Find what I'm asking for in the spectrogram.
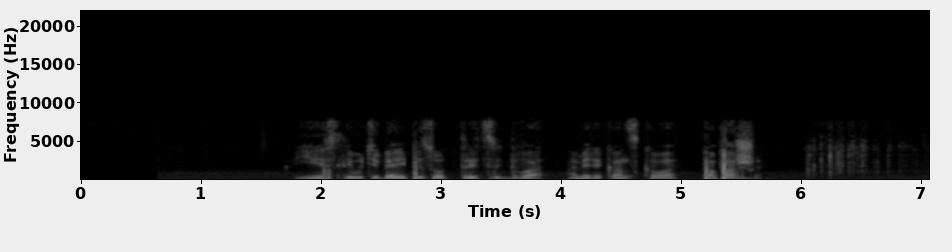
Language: Russian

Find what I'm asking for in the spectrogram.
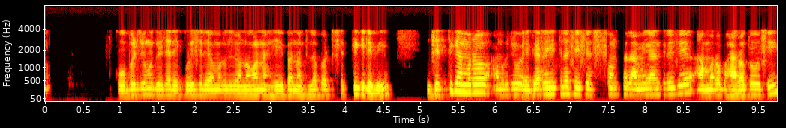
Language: Odia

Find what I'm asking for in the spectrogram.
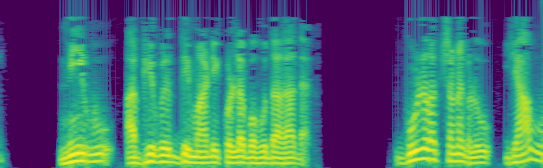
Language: Kannada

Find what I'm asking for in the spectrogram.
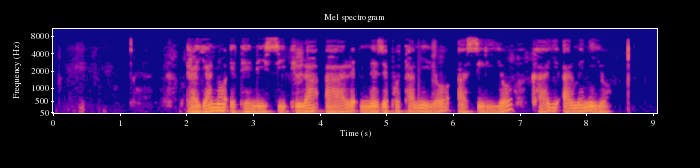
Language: Esperanto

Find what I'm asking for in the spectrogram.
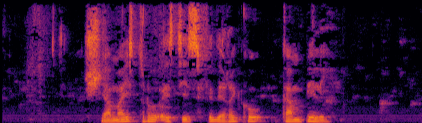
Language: Esperanto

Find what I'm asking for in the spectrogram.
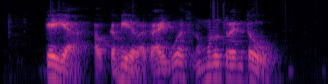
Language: Catalan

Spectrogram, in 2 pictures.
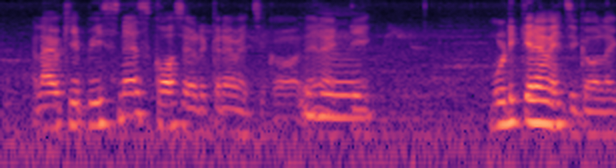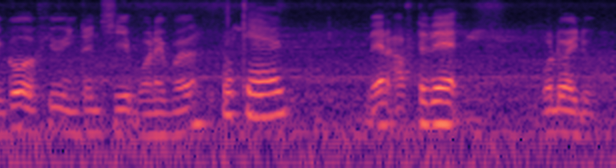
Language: English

